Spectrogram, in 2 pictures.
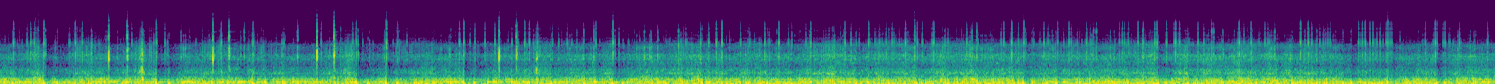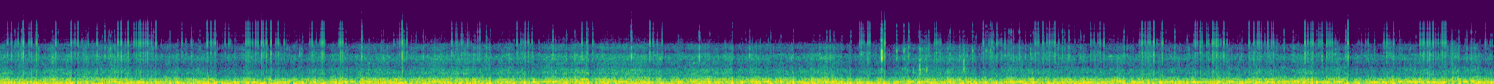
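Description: Wind rushing over the microphone of a camera on a road bicycle ridden fast, a steady loud rush with a deep rumble of road and wind buffeting. Many small sharp clicks sit on top of the rush.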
